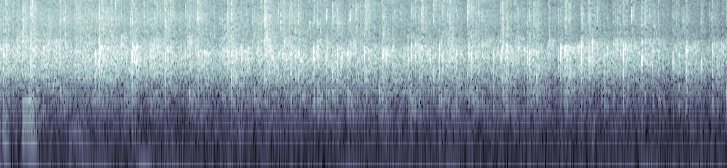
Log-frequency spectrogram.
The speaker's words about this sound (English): And let's give these guys a round of applause. We love them.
